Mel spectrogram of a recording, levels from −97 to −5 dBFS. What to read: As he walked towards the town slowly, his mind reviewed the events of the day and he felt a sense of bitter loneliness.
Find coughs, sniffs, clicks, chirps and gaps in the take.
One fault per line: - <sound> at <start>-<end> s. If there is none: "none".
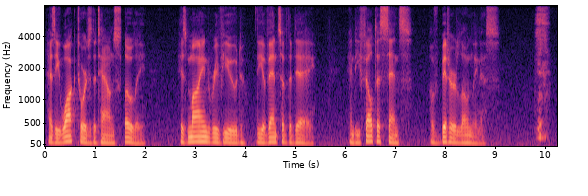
- dropout at 1.5-1.6 s
- sniff at 9.8-10.1 s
